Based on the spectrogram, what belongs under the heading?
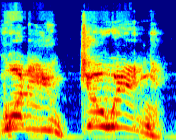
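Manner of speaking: high, drawn-out frantic shout; slow, strained scream of disbelief; berserk mock yell. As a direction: imitate someone completely losing it. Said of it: "Jay's going completely berserk".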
